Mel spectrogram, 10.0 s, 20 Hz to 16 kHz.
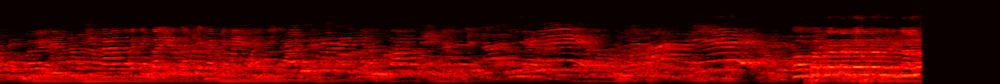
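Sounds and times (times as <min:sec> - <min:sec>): adults talking: 0:00.0 - 0:09.2
children chattering and calling out: 0:00.0 - 0:09.2.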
